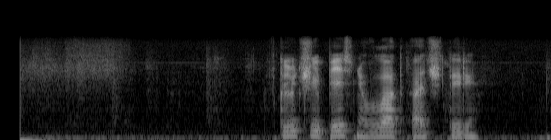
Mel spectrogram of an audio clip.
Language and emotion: Russian, neutral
